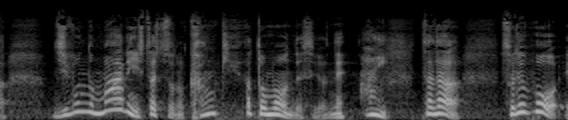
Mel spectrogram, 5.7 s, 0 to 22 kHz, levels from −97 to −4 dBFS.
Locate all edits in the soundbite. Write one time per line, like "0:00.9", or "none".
0:03.6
